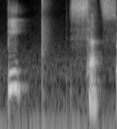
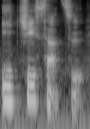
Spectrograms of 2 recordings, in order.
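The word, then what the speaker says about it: 一冊: It-satsu, right? Not ichi-satsu.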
